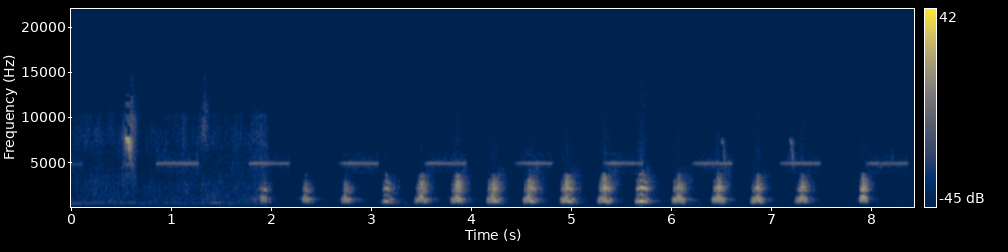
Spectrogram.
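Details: Great crested grebe calling: after a faint start, a steady run of about seventeen short, harsh, nasal notes, nearly three per second, growing louder and then easing off. A thin high tone sounds faintly throughout.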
